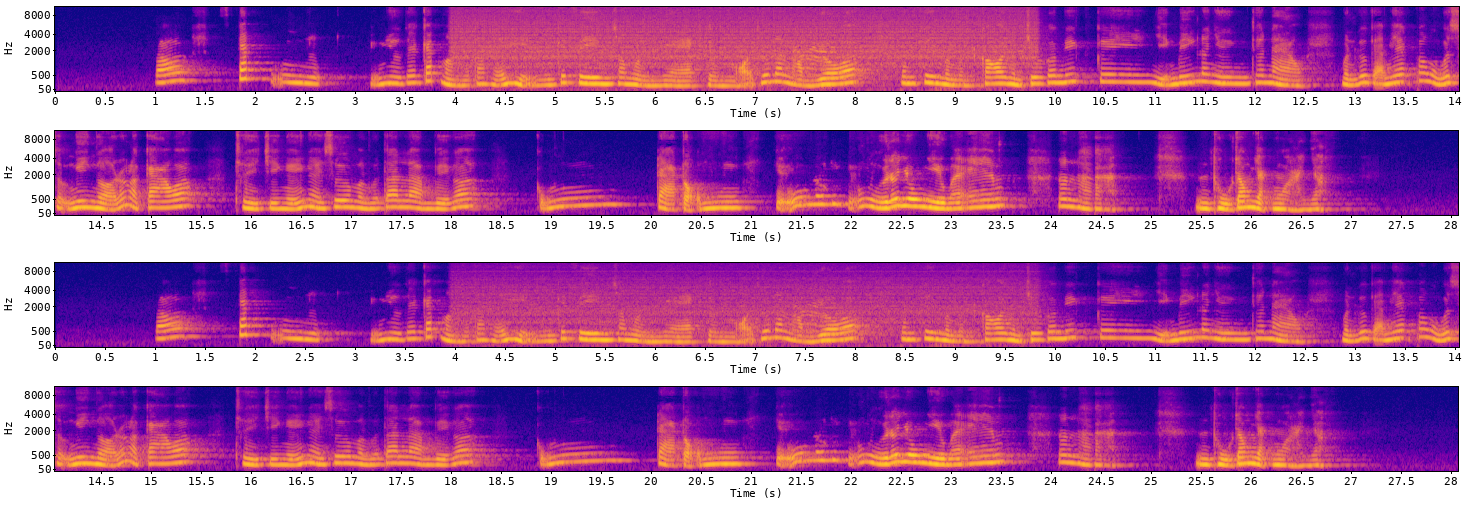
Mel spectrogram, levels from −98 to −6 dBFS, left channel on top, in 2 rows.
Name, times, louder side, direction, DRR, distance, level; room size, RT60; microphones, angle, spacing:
voice 1, 1.0-1.5 1.8-2.7 3.2-15.4 15.8-18.3 18.9-19.7 20.1-24.7 25.1-26.8, left 2 dB, 25° left, 14 dB, 0.4 m, -25 dB
sound 1, 3.9-9.9, left 7 dB, 45° left, 0.9 m, -37 dB
17.5 x 14.0 x 3.8 m, 1.3 s
head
